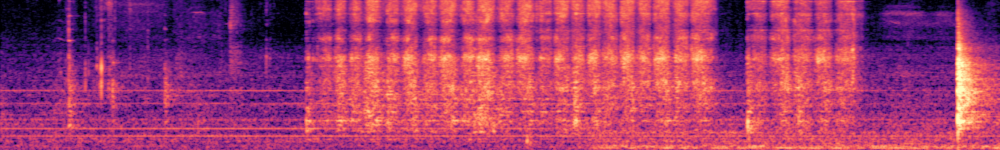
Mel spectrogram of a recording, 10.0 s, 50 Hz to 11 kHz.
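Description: Hand wire brush scrubbing slag off a freshly run 6010 stick-weld fillet bead on steel plate: rapid back-and-forth scraping strokes start about three seconds in and last about five seconds. A single sharp knock comes near the end.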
